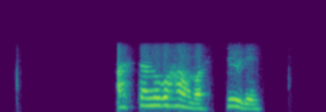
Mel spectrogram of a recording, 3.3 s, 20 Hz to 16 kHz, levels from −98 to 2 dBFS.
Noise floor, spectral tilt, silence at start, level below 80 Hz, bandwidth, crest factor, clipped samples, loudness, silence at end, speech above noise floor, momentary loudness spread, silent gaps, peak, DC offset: under -90 dBFS; -11.5 dB/octave; 1.15 s; -70 dBFS; 3.7 kHz; 18 dB; under 0.1%; -21 LUFS; 0.65 s; over 70 dB; 9 LU; 2.14-2.25 s; -6 dBFS; under 0.1%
